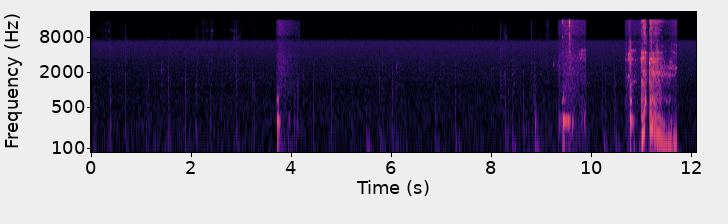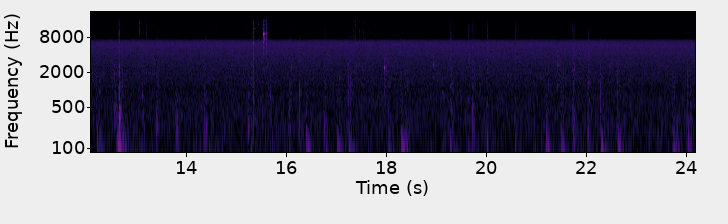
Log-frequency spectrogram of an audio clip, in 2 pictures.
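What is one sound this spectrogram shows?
Footsteps thud quickly across wooden floors and stairs.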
